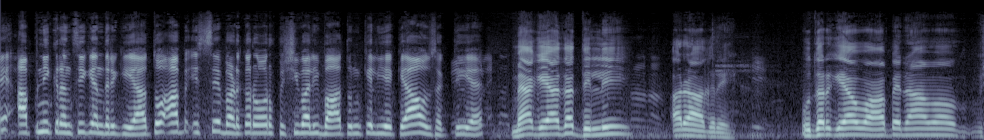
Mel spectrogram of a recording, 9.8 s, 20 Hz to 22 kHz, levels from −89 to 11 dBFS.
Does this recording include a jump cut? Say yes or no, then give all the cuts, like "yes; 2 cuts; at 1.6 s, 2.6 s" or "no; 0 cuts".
yes; 1 cut; at 5.0 s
